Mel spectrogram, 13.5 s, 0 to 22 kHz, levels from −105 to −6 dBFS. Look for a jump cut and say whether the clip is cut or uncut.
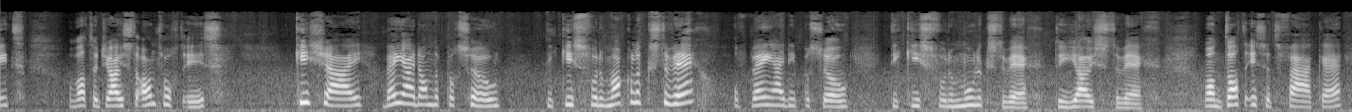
uncut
